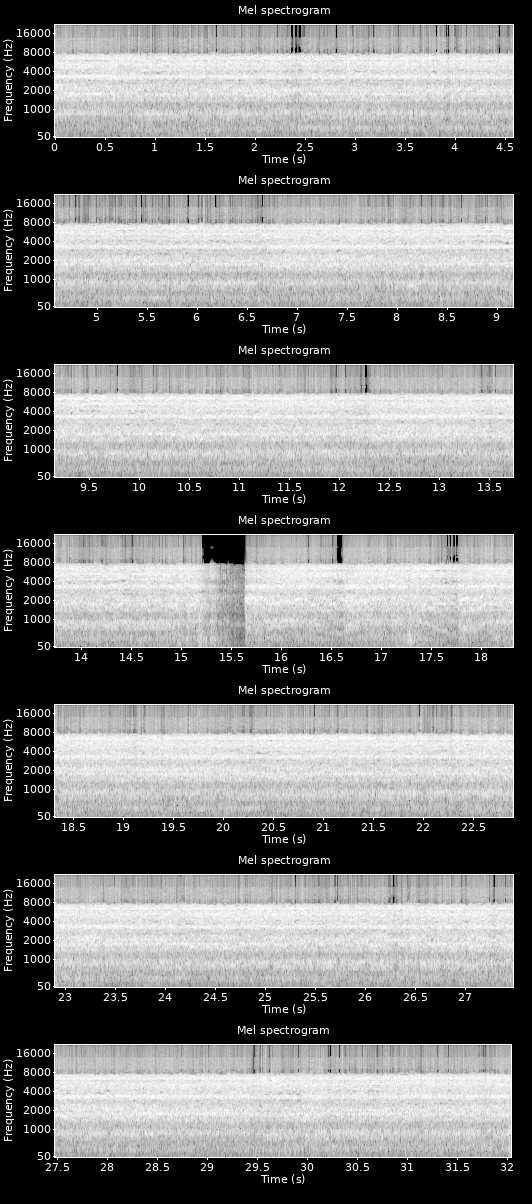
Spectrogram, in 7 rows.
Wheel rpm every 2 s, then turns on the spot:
220, 230, 240, 230, 230, 230, 220, 180, 160, 230, 230, 230, 230, 230, 220, 230.
none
